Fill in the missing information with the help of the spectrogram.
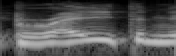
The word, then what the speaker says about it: Braden: Nein, Braden, nicht Brandon. Braden 100 Mark. – Das Einzige, was er jetzt verstanden hat, dass wir fünfmal seinen Namen falsch gesagt haben. – Braden, also gell, also B-R-A-D-E-N spricht man auch Braden aus.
